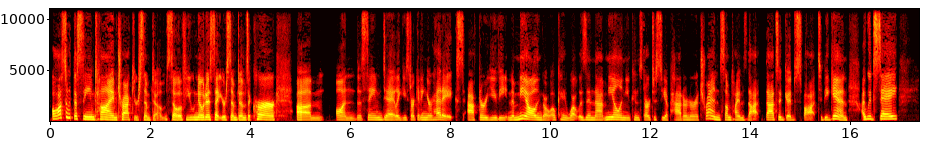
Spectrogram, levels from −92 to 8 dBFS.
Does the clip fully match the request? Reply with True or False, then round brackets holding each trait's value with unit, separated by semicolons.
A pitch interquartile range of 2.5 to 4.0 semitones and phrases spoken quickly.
True (3.6 semitones; 215 wpm)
